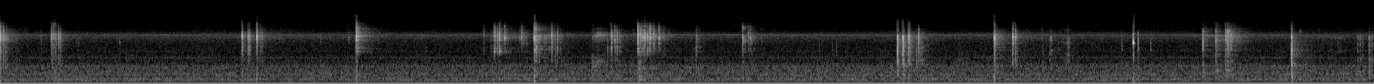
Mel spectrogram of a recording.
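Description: Small plastic toy figurines being moved by hand and set down on a wooden surface, giving irregular light clicks and taps, a dozen or so scattered through the stretch.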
